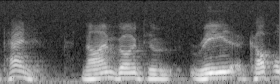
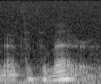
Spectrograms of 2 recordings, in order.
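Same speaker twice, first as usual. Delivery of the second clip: ordinary talk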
